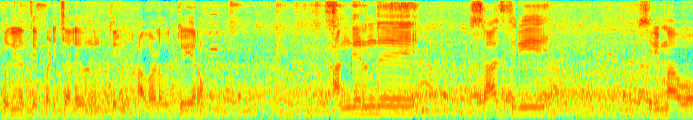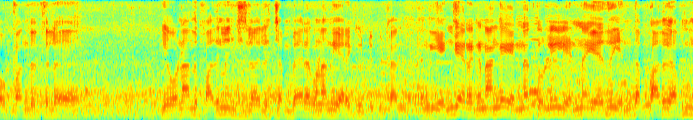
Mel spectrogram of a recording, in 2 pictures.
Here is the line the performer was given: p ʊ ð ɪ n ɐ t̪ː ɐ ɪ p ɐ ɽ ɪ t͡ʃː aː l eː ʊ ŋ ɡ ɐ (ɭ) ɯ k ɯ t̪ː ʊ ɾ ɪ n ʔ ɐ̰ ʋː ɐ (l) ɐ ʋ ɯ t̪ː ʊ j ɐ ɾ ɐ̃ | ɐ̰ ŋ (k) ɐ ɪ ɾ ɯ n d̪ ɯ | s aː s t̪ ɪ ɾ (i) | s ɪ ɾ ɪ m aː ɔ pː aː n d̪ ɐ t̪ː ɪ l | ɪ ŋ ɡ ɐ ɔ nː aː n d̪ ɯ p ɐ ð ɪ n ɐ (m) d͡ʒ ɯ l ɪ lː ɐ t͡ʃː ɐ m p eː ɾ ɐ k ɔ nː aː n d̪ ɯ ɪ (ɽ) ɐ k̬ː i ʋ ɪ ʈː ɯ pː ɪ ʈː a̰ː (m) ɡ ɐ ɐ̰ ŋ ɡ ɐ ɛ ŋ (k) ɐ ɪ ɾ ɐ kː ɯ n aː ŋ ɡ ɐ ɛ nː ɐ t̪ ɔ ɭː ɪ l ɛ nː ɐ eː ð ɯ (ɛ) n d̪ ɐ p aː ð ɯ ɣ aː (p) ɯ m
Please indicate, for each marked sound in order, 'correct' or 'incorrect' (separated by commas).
correct, incorrect, incorrect, correct, incorrect, incorrect, incorrect, incorrect, correct, correct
